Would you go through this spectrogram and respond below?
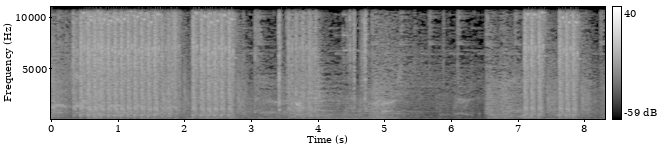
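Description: Rapid bursts of gunfire from Uncharted 2 crackle through an extended firefight, with dense volleys of shots and brief lulls, loud and close throughout.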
